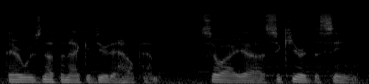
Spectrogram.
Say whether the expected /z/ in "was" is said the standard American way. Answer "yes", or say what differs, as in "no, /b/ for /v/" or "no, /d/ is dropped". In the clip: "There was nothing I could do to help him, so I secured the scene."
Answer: yes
